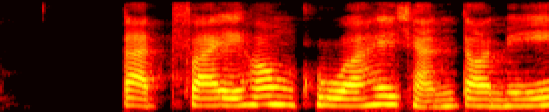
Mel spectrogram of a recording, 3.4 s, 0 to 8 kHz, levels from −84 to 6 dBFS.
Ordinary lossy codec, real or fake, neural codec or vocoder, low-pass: none; fake; vocoder, 22.05 kHz, 80 mel bands, WaveNeXt; 7.2 kHz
